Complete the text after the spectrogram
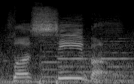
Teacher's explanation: The stress is on the middle syllable.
